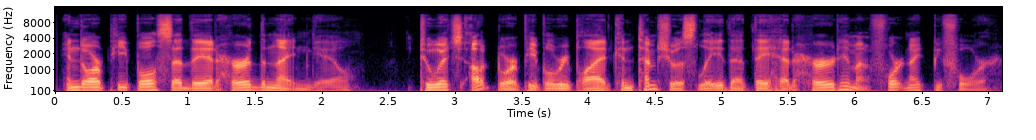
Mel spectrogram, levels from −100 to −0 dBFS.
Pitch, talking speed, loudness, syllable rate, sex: 100 Hz, 205 wpm, -18 LUFS, 5.5 syllables/s, male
